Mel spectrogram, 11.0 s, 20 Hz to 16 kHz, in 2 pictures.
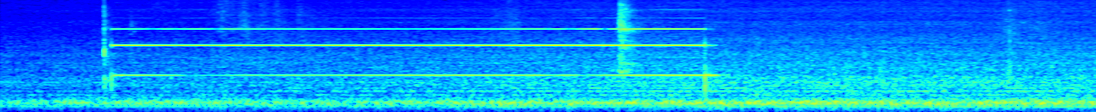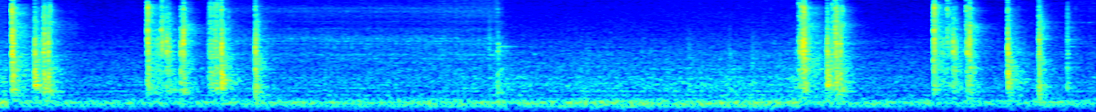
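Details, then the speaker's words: Panasonic KX-T1450 dual cassette answering machine: long beep then crisp clicks and clunks as the tape mechanism cycles after recording a test outgoing message, operating normally. "as you can see this is still operates very well"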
